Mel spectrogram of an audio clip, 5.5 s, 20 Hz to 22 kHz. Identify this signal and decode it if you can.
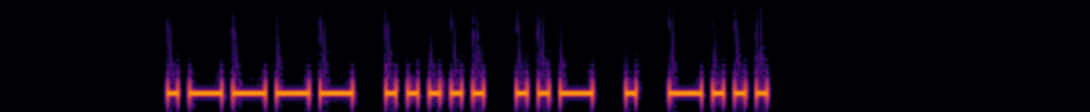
Morse code, heard as a keyed tone, about 21 wpm, 700 Hz. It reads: 15UEB
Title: Five Challenging Letter-Number Combinations 22wpm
